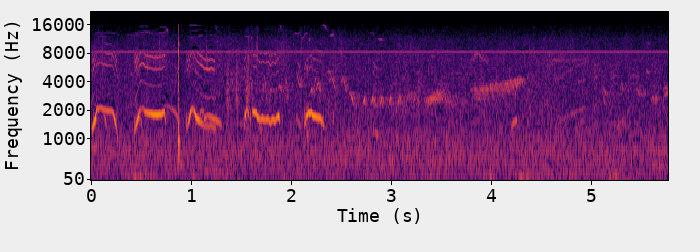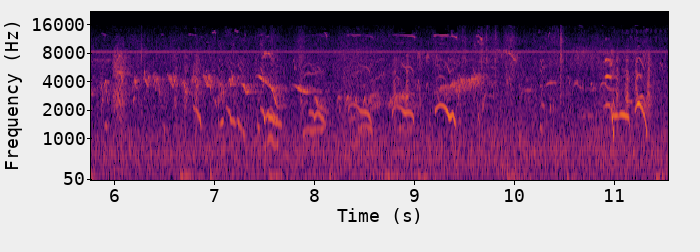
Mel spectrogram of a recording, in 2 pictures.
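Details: Young puppies, three and a half weeks old, unhappy at being taken outdoors into the yard and woken from sleep, wanting their mother to feed them. A few sharp arched whines open, then scattered fainter cries among outdoor noise and a click.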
